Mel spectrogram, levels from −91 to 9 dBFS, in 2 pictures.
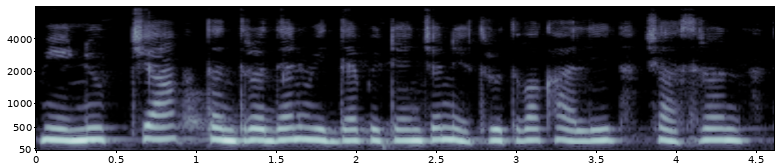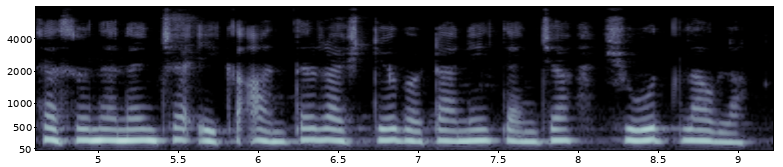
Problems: constant background noise, low volume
